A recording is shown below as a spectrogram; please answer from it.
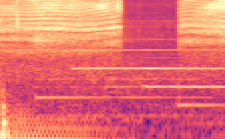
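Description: Aerosol can of acrylic graffiti paint hissing as it sprays, with a short break about a second in, over background music.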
